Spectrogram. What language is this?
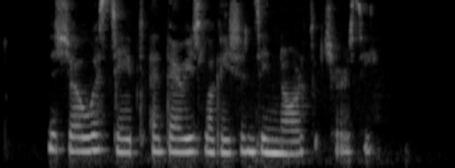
English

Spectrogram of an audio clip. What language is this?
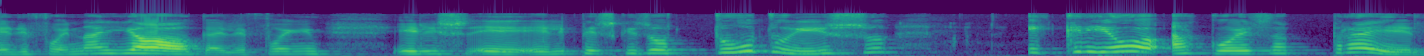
Portuguese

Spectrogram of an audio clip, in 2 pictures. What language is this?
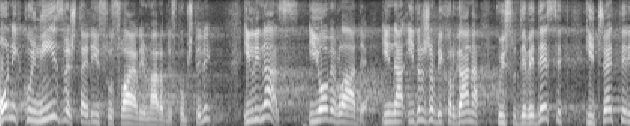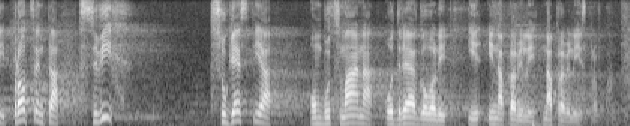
Serbian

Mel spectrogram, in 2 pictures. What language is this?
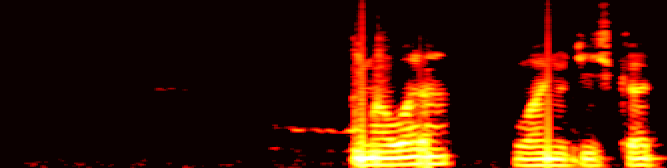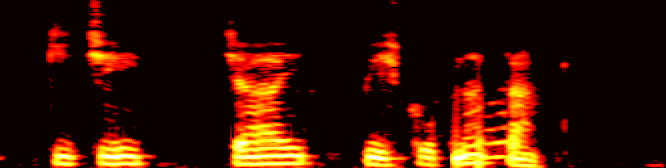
Southern Pastaza Quechua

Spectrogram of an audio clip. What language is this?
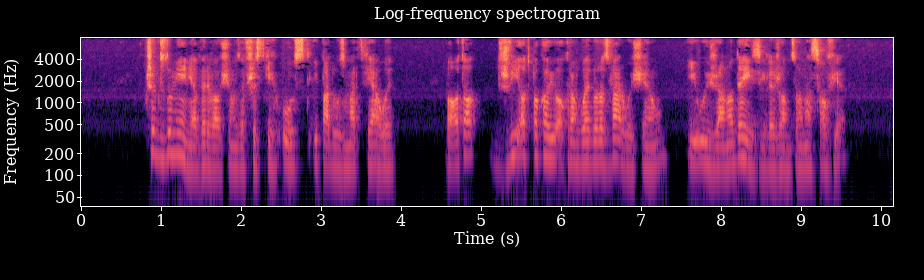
Polish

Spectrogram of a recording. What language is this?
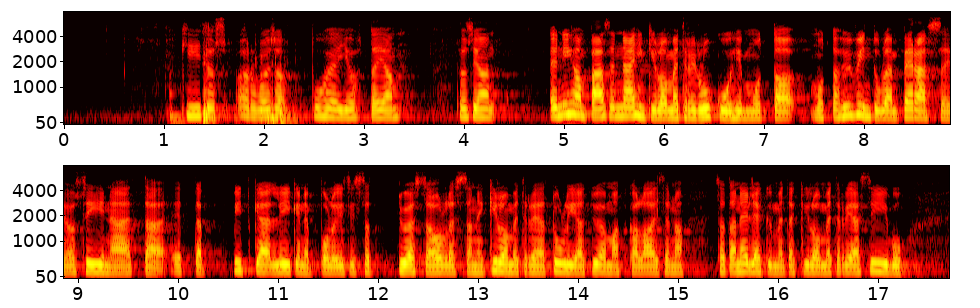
Finnish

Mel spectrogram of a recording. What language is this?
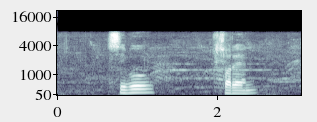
Santali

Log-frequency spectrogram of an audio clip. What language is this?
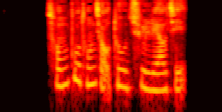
Chinese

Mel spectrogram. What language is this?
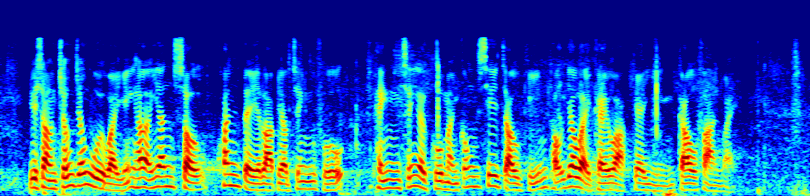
Cantonese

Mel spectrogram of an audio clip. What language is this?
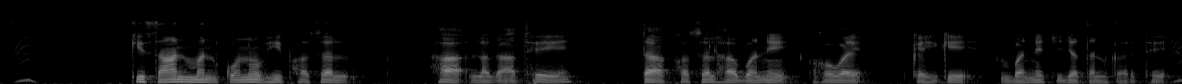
Chhattisgarhi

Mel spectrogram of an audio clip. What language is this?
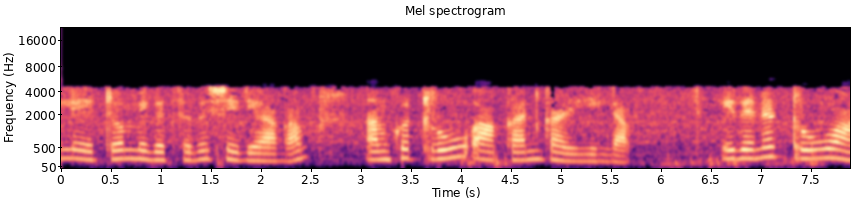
Malayalam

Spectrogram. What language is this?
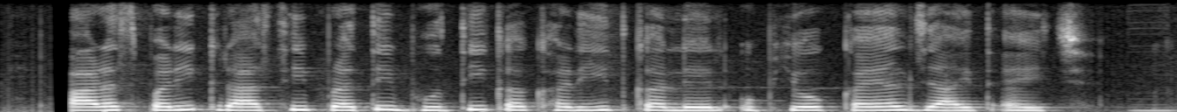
Maithili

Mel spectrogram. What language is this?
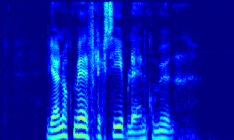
Norwegian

